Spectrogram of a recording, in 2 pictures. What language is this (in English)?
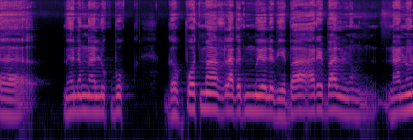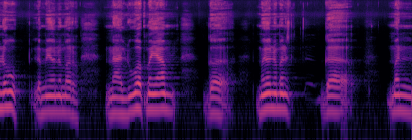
Kuot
